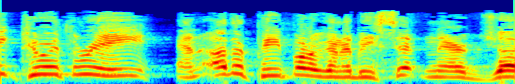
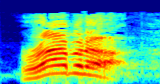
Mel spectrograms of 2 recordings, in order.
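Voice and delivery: loud, raised call; short heckle, pitched up; mock calling out; 4 semitones higher, 6 dB louder than usual. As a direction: call it out to hurry a speaker. Repeats the call to wrap up.

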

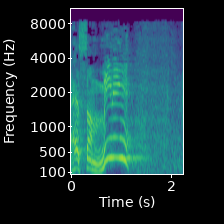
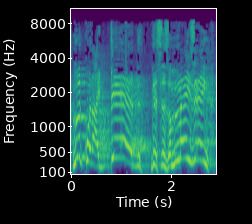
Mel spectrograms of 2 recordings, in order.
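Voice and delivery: high, amazed boast with stretched words; enthusiastic God; 7 semitones higher, slower than usual. Acted. God showing off his creation, high and enthusiastic. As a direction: proudly exclaim over your own handiwork. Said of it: "share his enthusiasm".

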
